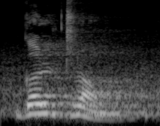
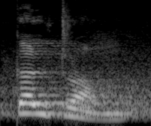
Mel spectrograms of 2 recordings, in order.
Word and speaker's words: Ngultrum: That is Bhutanese Gultrum. Yes, Bhutanese Gultrum. That is N is silent here. NGULTRUM. That is Bhutanese Gultrum.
